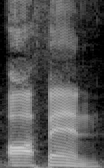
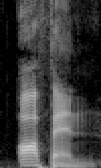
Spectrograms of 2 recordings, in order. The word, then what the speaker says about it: often: pronounce the two yet often yeah often yeah T is silent but for some reason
